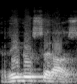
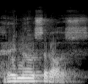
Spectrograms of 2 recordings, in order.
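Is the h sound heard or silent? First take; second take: silent; heard. First: The h sound is not pronounced. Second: The h sound is pronounced. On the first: The speaker calls it right. "ಸೈಲೆಂಟ್" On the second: The speaker calls it wrong.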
